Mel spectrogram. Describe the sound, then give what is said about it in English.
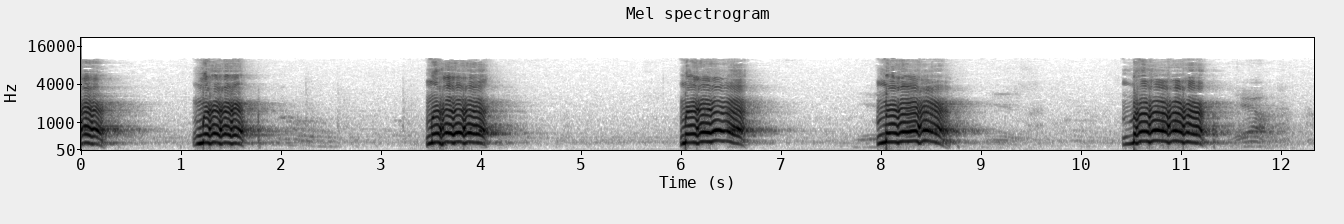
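A sheep bleats six times in a row, each wavering cry loud, separated by short pauses of a second or two. “So the sheep is now lost. You hear it bleating.”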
